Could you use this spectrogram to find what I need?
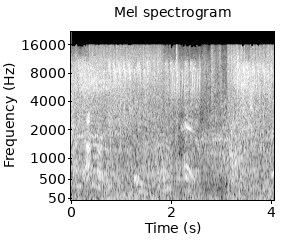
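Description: Energy weapons crackle and explode.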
